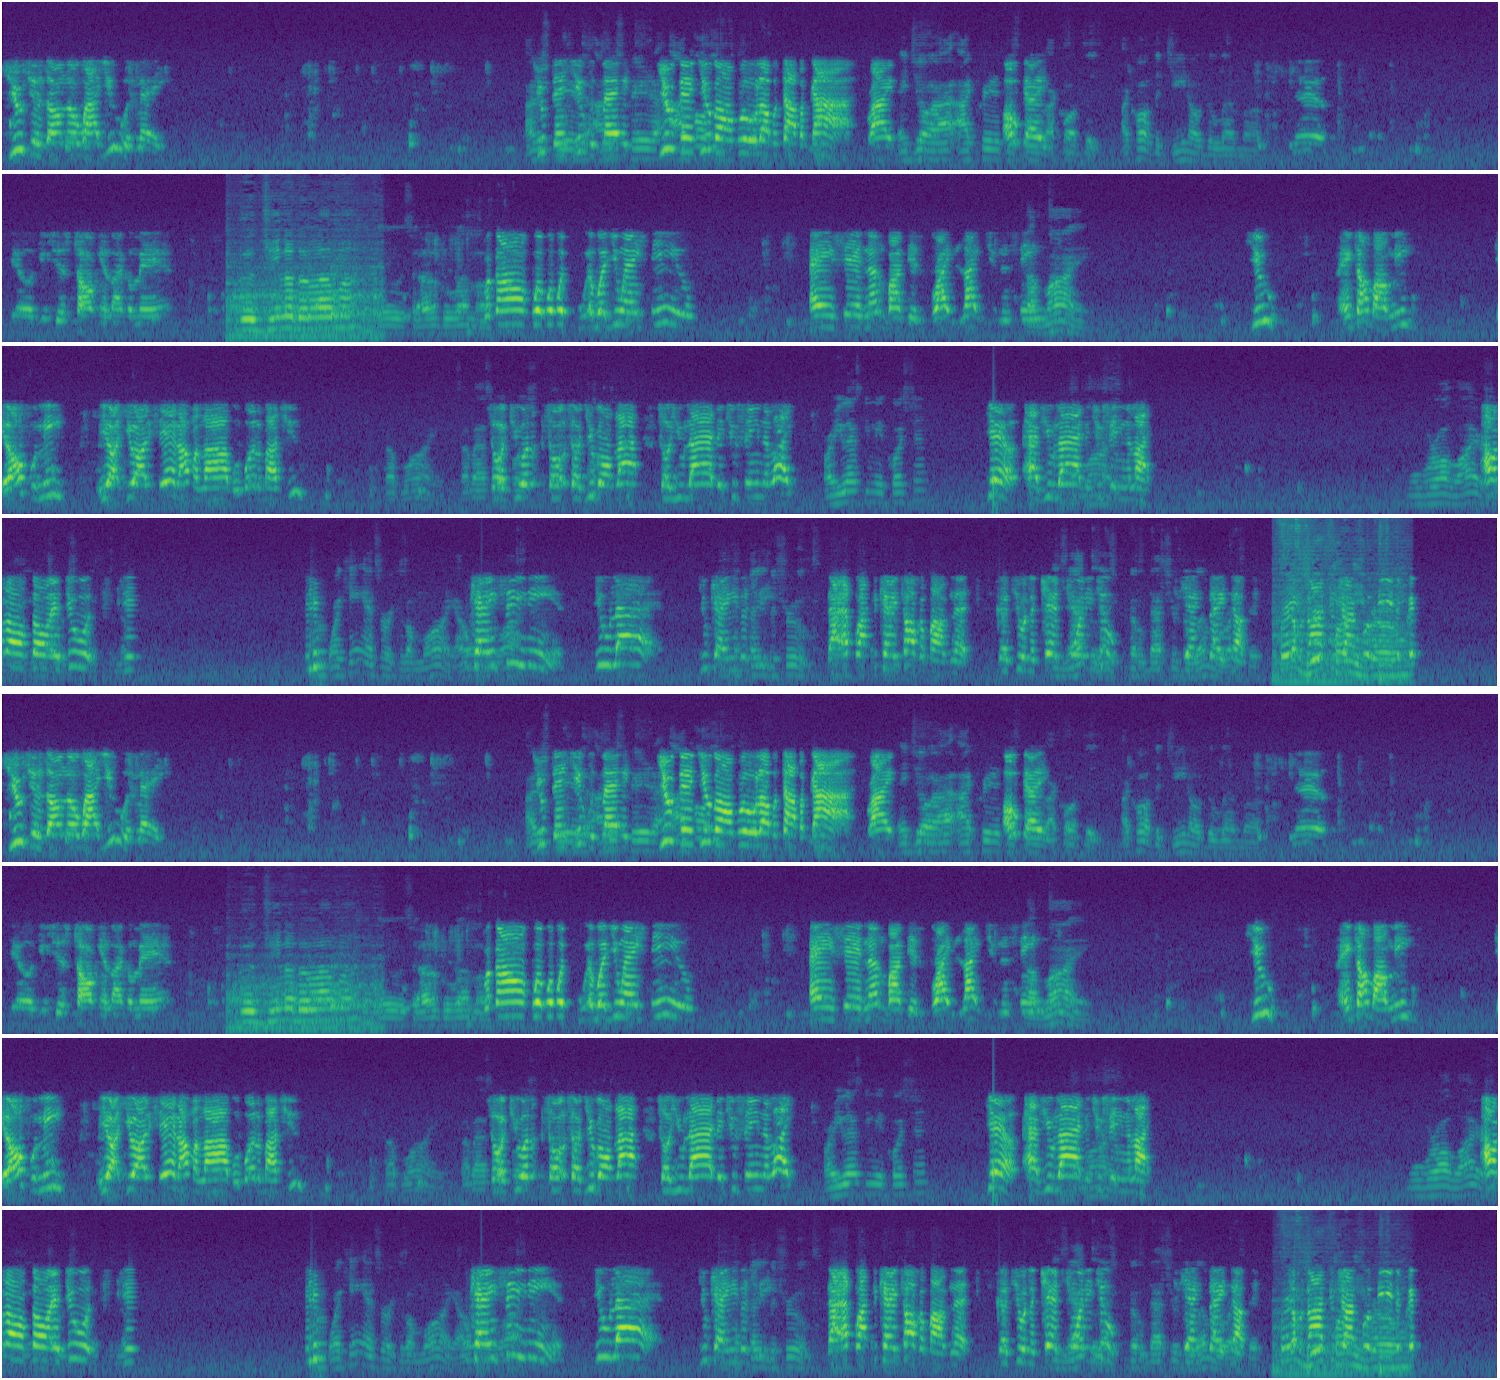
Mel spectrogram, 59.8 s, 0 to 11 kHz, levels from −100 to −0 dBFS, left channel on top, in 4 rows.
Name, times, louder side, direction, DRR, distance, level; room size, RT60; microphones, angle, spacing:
voice 1, 0.0-1.6 5.4-6.3 6.6-8.9 10.0-10.5 12.9-13.2 15.1-16.6 19.1-19.3 19.9-21.9 23.0-25.3 27.4-27.7 28.3-29.1 29.9-30.5 30.9-32.9 34.8-37.8 39.8-41.4 44.7-45.8 46.1-46.2 47.9-48.1 49.6-50.5 50.8-51.4 52.0-52.4 53.1-54.5 54.8-56.0 56.7-57.3 57.9-59.0, right 3 dB, 20° right, 0.5 m, -24 dB
voice 2, 5.2-7.2 9.0-12.6 17.9-18.2 18.6-19.9 25.2-25.9 33.8-35.2 35.8-35.9 38.1-39.2 40.6-41.1 44.0-45.5 46.0-46.1 48.1-50.1 52.1-53.0 55.4-57.4, equal, 15° left, 1.2 m, -41 dB
voice 3, 17.2-18.8 57.6-59.0, left 3 dB, 70° left, 1.0 m, -30 dB
3.6 x 2.6 x 2.4 m
head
